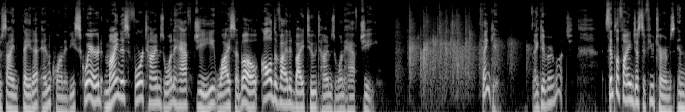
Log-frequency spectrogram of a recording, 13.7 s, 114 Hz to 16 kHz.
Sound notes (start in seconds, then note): 7.9 applause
